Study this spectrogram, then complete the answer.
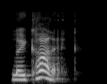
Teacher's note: Laconic is pronounced with an emphasis on the second syllable of the word.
